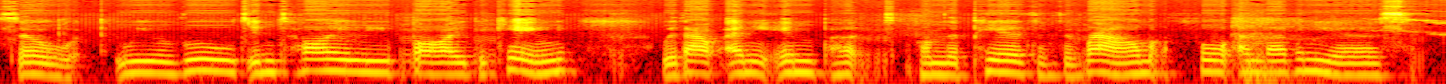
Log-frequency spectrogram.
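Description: A woman with a Welsh accent speaks at a moderate pace, her medium-pitched voice flat and monotone. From Wales. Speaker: podcast co-host. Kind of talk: casual chat.

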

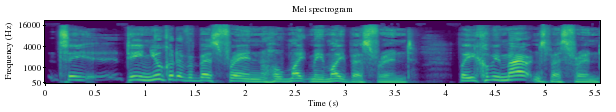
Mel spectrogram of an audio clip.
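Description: A man's high voice with very wide pitch swings. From Ireland, Irish Traveller community (Meath). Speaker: guest, Ironman athlete and charity fundraiser. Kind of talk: casual interview.

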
